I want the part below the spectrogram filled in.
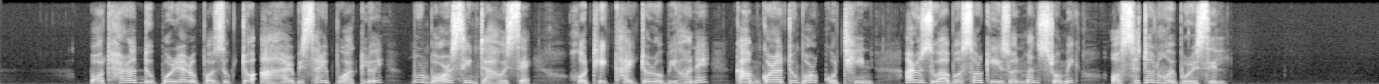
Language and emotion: Assamese, fearful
